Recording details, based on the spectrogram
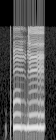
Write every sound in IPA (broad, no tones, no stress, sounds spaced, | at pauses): pʼ õː m d ẽ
